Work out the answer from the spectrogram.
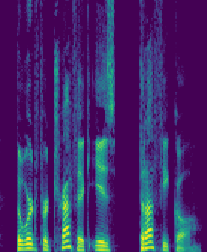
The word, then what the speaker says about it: tráfico: The word for traffic is tráfico, spelled Trafico with an accent on the A.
